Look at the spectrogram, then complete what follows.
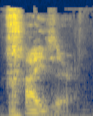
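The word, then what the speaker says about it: Caesar: And that is how you pronounce it in Latin. It's a hard K sound, Kaiser.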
